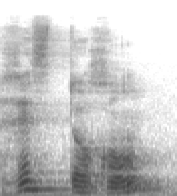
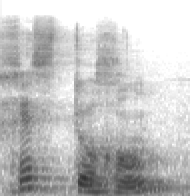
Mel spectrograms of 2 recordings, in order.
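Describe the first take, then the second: No difference in how they are said.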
